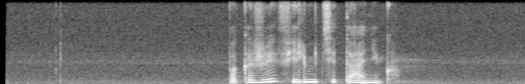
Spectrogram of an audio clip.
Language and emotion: Russian, neutral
